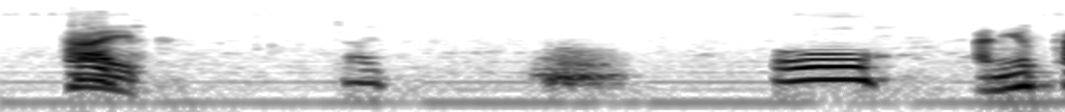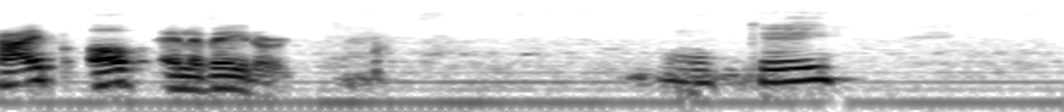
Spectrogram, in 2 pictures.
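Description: A man speaks with animation over an online call, heard through a microphone.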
